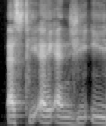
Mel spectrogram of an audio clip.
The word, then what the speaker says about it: Stange: Remember that in Cologne with the Kolsch, they use a glass called a Stange. And it looks like it's spelled Stang, S-T-A-N-G-E, but I was told the proper pronunciation is Stange, or at least how they say it.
